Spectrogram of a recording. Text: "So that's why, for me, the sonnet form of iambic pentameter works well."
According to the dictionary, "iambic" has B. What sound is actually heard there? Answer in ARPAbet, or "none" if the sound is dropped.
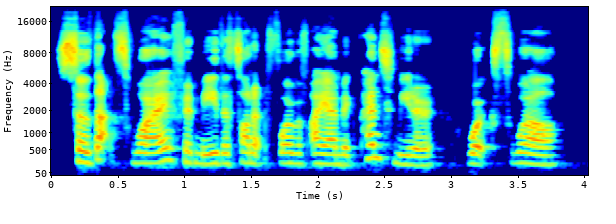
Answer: none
